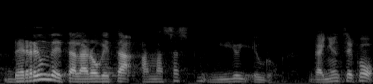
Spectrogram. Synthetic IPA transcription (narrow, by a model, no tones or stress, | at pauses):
be̞re̞uwnd̪aːt̪alaɾo̞ɣ̞e̞jt̪aʔamasaspimiʎo̞je̞̰wɾo̞ | ɣaɲo̞nt͡se̞ko̞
